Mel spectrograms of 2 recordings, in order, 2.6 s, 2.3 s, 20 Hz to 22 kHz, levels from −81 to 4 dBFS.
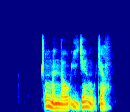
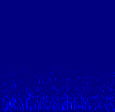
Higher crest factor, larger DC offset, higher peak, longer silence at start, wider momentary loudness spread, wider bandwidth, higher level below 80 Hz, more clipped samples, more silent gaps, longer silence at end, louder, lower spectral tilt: about the same, 16 dB vs 14 dB; neither; first, -4 dBFS vs -54 dBFS; first, 0.85 s vs 0 s; first, 11 LU vs 0 LU; second, 7.2 kHz vs 16 kHz; first, -60 dBFS vs -90 dBFS; neither; neither; first, 0.4 s vs 0 s; first, -19 LUFS vs -67 LUFS; first, -7.5 dB/octave vs -3 dB/octave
